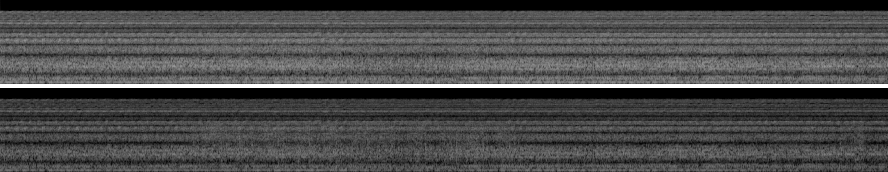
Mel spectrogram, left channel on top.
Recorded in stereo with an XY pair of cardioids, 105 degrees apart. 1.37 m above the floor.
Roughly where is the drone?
Ahead left.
